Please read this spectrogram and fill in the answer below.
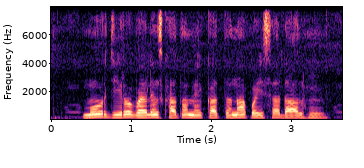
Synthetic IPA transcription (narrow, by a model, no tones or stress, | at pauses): moːɾd͡ʒiːɾobaːjlə̃nskʰaːt̪ãmẽkat̪napəɪsaɖaːlɦũː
